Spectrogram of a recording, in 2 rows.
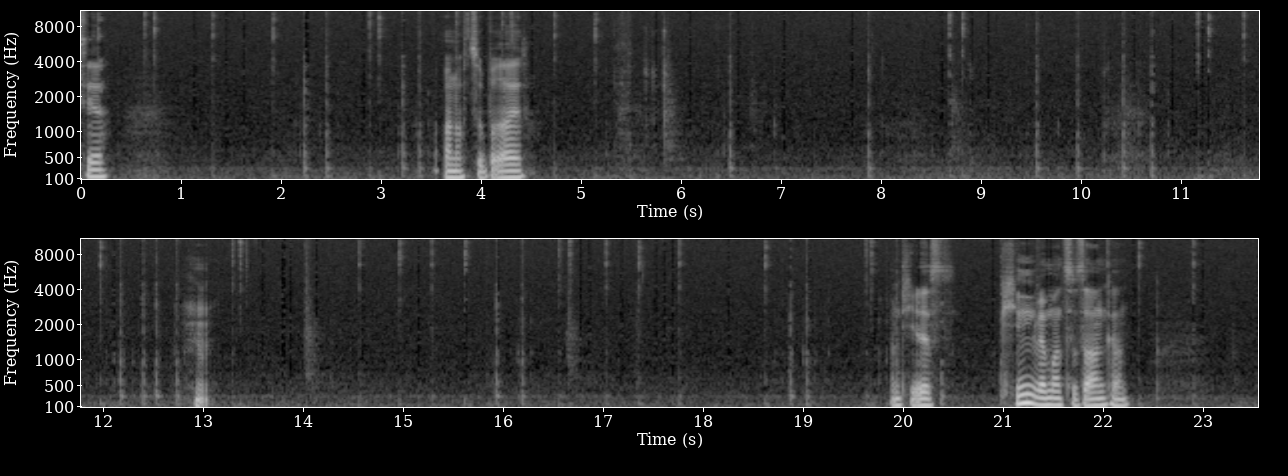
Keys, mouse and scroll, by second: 0.7-2.1 drag, 1.3 right click, 2.1-3.3 middle drag, 3.3-4.7 drag, 4.7 middle click, 5.7 KP_5, 5.9 click, 6.5-8.7 middle drag, 8.7 right click, 9.6 click, 9.9-11.6 middle drag, 11.6-14.6 drag, 11.6-14.6 right drag, 15.0 right click, 15.2 click, 16.0-17.8 right drag, 18.5 click, 18.9 right click, 19.0 click, 19.7-21.9 middle drag, 22.1-23.5 drag.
